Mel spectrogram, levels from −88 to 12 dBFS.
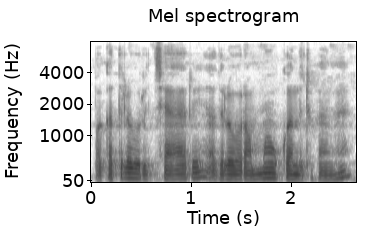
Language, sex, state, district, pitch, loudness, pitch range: Tamil, male, Tamil Nadu, Nilgiris, 90 Hz, -18 LUFS, 90-105 Hz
